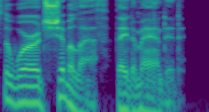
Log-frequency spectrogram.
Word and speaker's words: Shibboleth: "Pronounce the word Shibboleth," they demanded. But the Ephraimites could not say it right. They said Sibboleth, a tiny linguistic slip that meant life or death.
